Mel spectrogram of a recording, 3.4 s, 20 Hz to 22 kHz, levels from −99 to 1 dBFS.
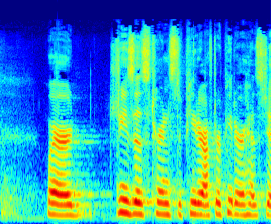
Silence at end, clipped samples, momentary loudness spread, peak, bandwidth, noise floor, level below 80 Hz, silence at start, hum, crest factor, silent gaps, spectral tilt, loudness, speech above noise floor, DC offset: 0 s; under 0.1%; 8 LU; 0 dBFS; 14 kHz; -45 dBFS; -70 dBFS; 0.05 s; none; 16 dB; none; -4.5 dB/octave; -14 LUFS; 31 dB; under 0.1%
